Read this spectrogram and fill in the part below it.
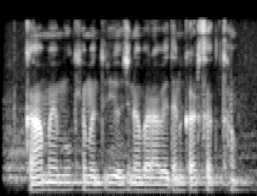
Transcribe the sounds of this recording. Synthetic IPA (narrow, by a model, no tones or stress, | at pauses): kaːmɛ̃ːmʊkʰjəmə̃nt̪ɾijoːd͡ʒnabəɾaːʋeːd̪ənkəɾsɐkt̪ʰaũ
